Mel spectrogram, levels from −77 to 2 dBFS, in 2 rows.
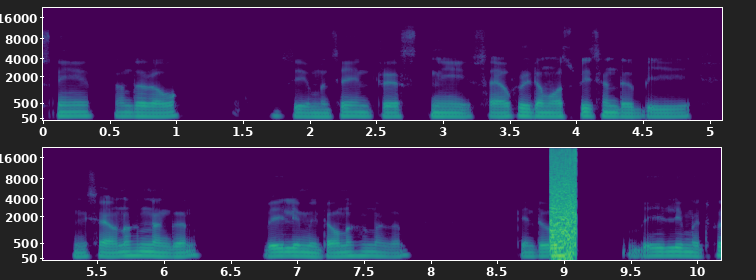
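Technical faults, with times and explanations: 8.90 to 9.09 s, samples built from the wrong bytes: for about 0.2 s the speech turns into a burst of loud, harsh broadband noise. Each sample has been assembled from mismatched bytes, whether shifted by one byte, reversed in order or misaligned, so the rapidly varying low-order bits land in the high-order position and dominate the value. The waveform's structure is lost.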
